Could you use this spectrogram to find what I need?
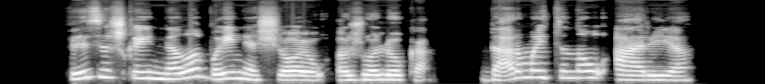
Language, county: Lithuanian, Kaunas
